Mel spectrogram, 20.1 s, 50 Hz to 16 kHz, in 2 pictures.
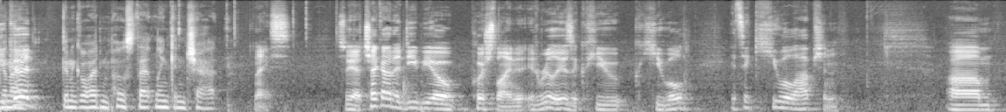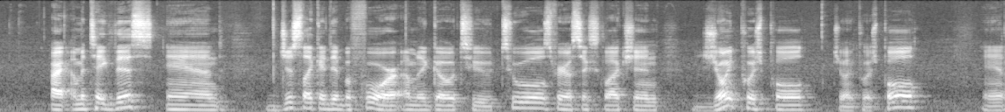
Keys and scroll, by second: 12.8 ctrl+s.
